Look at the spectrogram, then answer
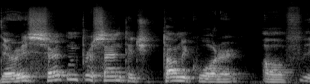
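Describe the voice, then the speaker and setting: With a non-native accent and lively intonation, a man talks at a fairly high pitch amid audible room echo and noticeable background noise. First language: not English. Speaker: eye surgeon. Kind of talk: casual chat.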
